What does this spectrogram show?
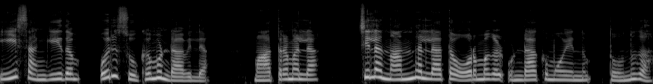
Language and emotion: Malayalam, fearful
